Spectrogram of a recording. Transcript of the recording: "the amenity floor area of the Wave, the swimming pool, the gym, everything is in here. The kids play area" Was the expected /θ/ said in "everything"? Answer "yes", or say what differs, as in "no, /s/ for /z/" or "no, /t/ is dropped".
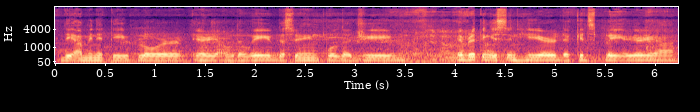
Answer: no, /t/ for /θ/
